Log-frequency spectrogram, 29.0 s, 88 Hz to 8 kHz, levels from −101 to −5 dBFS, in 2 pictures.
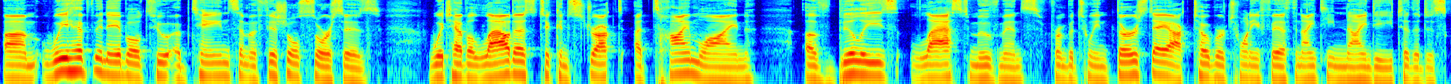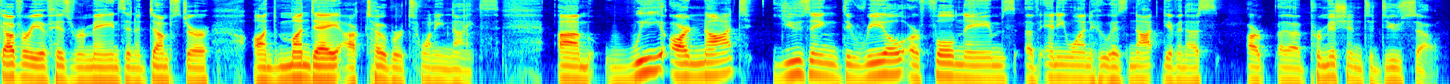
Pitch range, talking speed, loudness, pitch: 110-135 Hz, 130 wpm, -25 LUFS, 120 Hz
